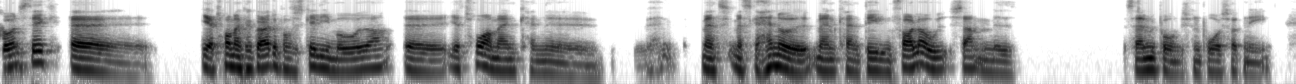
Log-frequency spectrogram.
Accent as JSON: {"language": "Danish", "country": "Denmark", "said": "sådan som vi er som mennesker i dag, som danskere i dag"}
